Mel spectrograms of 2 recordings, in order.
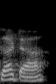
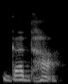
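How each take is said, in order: First: The d is plain, with no breath after it. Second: The d is followed by a puff of breath. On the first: The speaker calls it wrong. "I'm not saying gada" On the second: The speaker calls it right. "after the D sound ... I'm making an H sound"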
